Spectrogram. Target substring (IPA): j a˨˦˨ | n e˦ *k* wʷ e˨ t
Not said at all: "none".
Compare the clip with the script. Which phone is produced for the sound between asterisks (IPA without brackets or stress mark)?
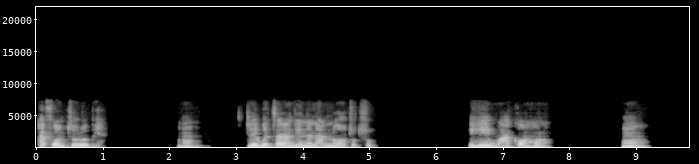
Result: none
